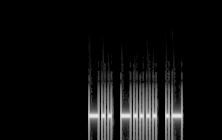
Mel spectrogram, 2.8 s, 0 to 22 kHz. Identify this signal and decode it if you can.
Morse code, heard as a keyed tone, about 30 wpm, 700 Hz. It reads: D6A
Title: All Cut Numbers - 3-Digit 30wpm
